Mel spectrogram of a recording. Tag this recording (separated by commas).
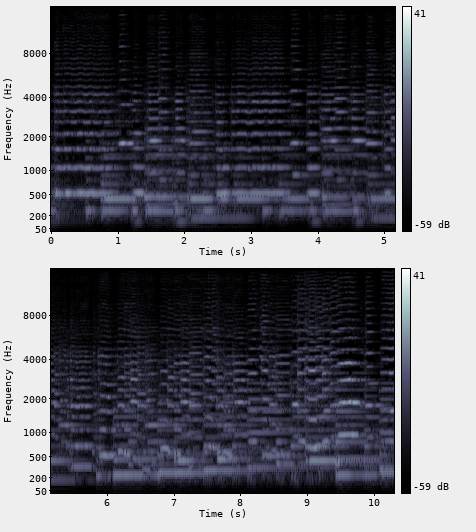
Musical instrument, fiddle, Music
